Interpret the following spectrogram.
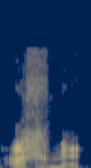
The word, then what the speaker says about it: Ahmed: Ahmed, not Muhammad. Yes. It's Ahmed. Right. Ahmed. A-H. And then M-A-D. Yeah, it's hard to pronounce in English, I know, because the letter Ha is not in English.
